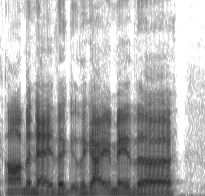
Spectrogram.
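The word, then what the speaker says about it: Aminé: his name oh yeah he gets mad if you say he's anime Amin a the guy who made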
